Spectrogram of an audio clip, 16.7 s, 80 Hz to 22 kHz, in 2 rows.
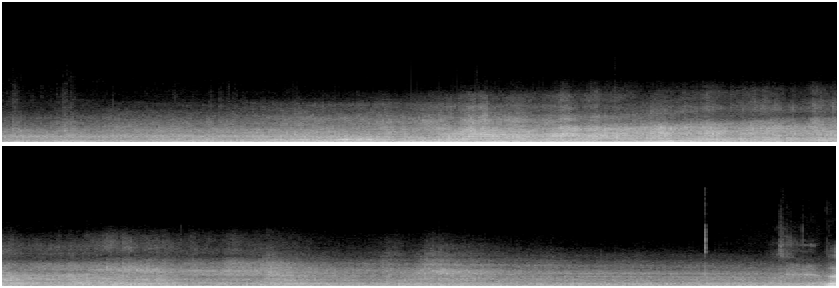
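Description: An Airbus A320 lands on runway 27 right at Heathrow with a loud, sustained jet roar that builds and then spreads into a broad rumbling rush as it passes close by, without any voices.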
